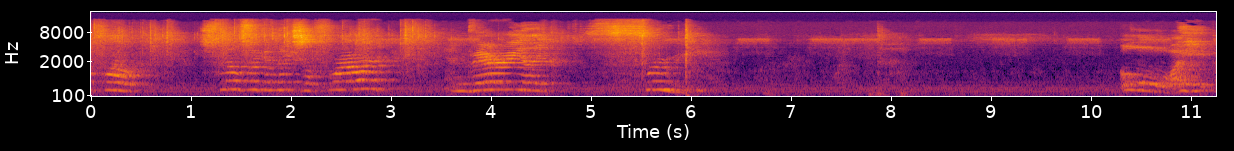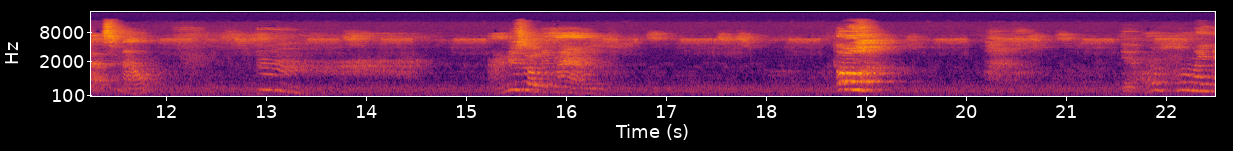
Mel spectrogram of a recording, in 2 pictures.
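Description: A young girl talks close by, with animation, in short bursts.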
